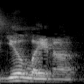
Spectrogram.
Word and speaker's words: Yelena: sounds like elena or just elena but it's yelena that's gonna be a hard name to pronounce and they're just enjoying their time at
